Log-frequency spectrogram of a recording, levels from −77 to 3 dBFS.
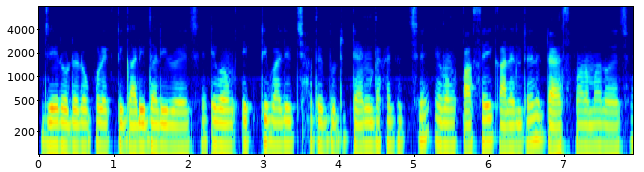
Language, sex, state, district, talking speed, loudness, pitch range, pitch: Bengali, male, West Bengal, Jhargram, 150 wpm, -30 LUFS, 125-140 Hz, 130 Hz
